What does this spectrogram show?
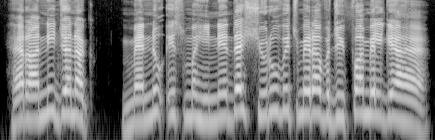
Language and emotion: Punjabi, surprised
